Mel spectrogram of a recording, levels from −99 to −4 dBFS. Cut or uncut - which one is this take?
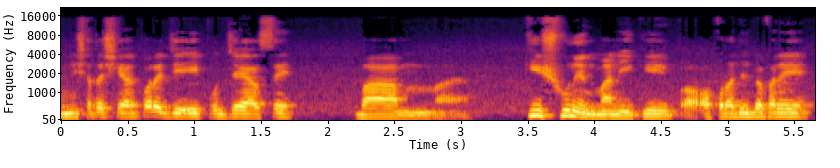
uncut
